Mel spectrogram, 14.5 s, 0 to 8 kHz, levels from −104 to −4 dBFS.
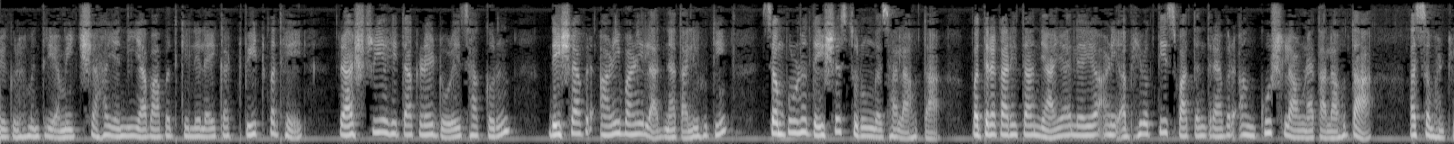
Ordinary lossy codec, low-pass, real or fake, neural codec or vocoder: none; 7.2 kHz; real; none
